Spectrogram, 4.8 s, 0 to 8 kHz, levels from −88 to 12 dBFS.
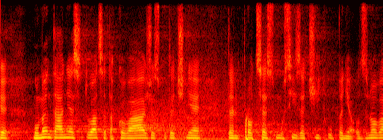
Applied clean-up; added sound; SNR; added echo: none; Car passing by; 19 dB; none.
